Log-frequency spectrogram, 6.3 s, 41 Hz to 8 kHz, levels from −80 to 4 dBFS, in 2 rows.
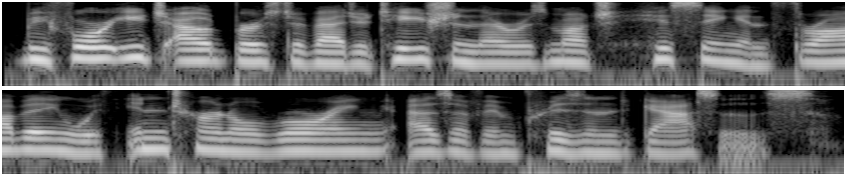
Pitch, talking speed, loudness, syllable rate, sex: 180 Hz, 170 wpm, -19 LUFS, 5.6 syllables/s, female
